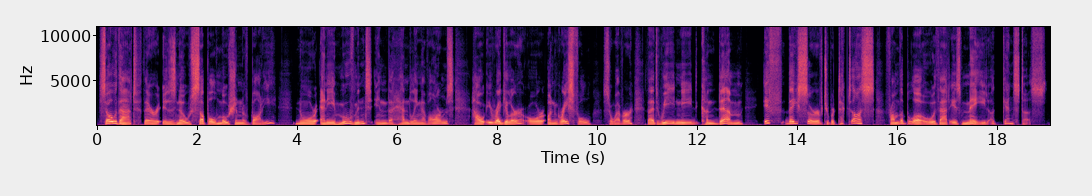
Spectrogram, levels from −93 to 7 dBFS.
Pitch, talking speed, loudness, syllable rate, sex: 140 Hz, 125 wpm, -19 LUFS, 3.5 syllables/s, male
